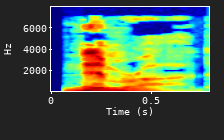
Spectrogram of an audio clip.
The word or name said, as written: nimrod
